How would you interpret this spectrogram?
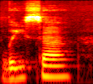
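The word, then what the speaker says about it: Lise: is Lee's mightner and some people pronounce that as Lisa um but from what I saw I think it's Lee's and she these two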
